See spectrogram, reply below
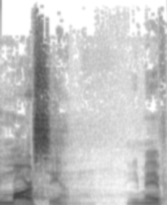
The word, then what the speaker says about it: Marcion: But Marcion, some people call it, pronounce it Martian, but I just feel like that's weird. So Marcion, and I'll spell it for you if you want to look him up and do some more reading.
